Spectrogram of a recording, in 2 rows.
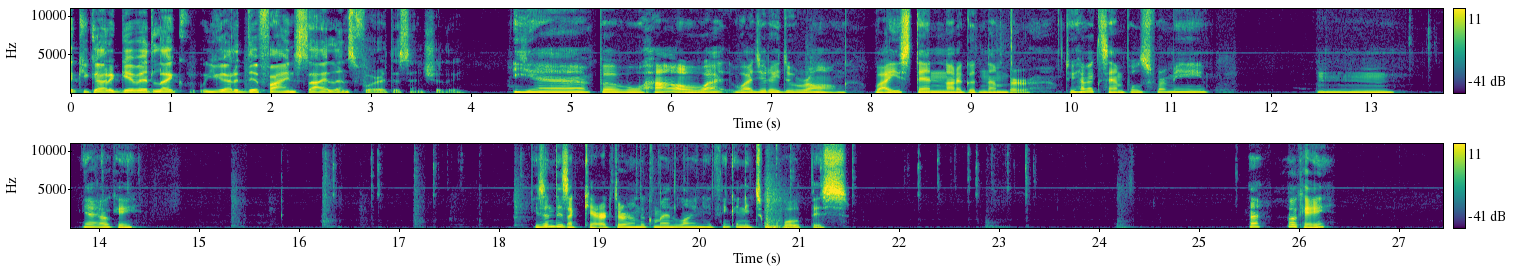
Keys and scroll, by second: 9.1 super+Tab, 14.0 super+c, 14.2 super+Tab, 17.5 super+v, 22.3 super+c, 22.9 super+v.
